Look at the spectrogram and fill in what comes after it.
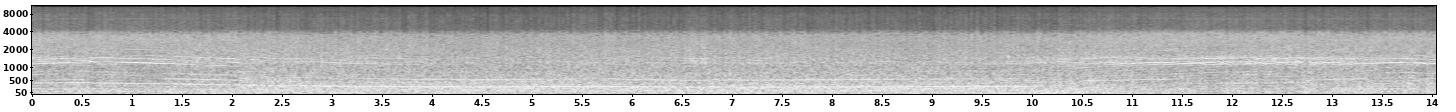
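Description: Motorcycle engine at track speed heard onboard, loud under heavy wind noise on the microphone. The engine note falls over the first few seconds, holds low for a while, then rises again about ten seconds in as the bike picks up speed.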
